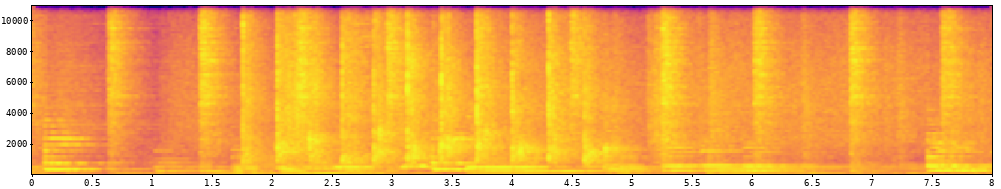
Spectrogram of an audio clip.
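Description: Live jazz quartet of keyboard piano, archtop guitar, bass and drum kit playing a standard, with changing piano and guitar notes over regular cymbal strokes.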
